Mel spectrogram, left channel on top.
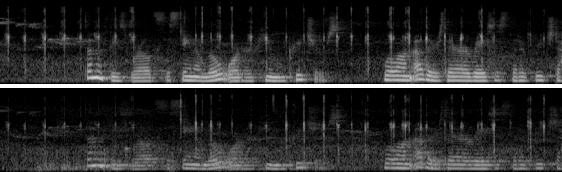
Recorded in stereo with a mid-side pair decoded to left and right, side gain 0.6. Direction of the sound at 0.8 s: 50° left.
